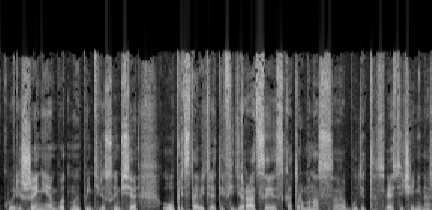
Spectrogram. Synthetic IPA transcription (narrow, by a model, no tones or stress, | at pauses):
kojəɾʲɪʂɛnʲɪjəvo̞t̪mɨpəɪnʲtʲɪɾʲɪsujɪmsʲəupɾʲɪt̪st̪ɐvʲitʲɪlʲəɛt̪əjfʲɪdʲɪɾat̪sɨɪskɐt̪oɾəmʊnasbudʲɪt̪svʲæsʲfʲtʲɪt͡ɕenʲɪjɪna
